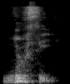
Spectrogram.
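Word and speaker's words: Lüthi: place ooh for people who want me to pronounce the name Aries luthi uh the God of War followed by L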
